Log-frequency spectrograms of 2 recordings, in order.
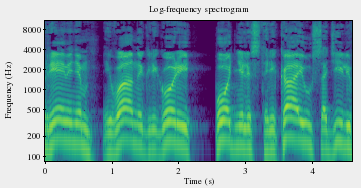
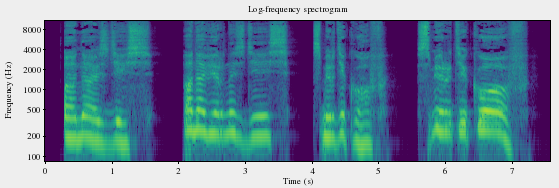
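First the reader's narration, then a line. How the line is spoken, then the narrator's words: Faint wheeze, old man. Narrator (Russian): Чуть слышно хрипел старик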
